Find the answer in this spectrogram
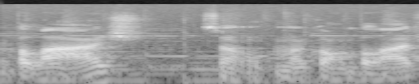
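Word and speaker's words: Ballage: you say his name you guys are telling me it's not Balaji it's more balázs so I'm from Oklahoma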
